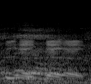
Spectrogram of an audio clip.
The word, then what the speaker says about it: PaKa: So do you spell like Tupac spell his name? P-A-C? I spell it P-A-K-A. P-A-K-A. It's PaKa. It's Swahili.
